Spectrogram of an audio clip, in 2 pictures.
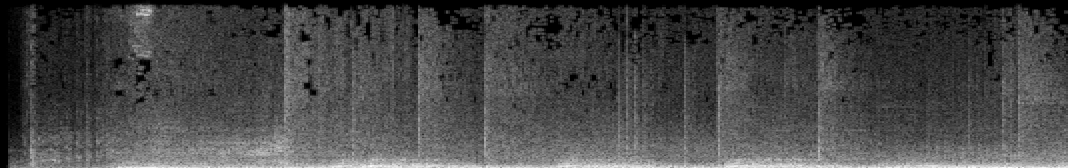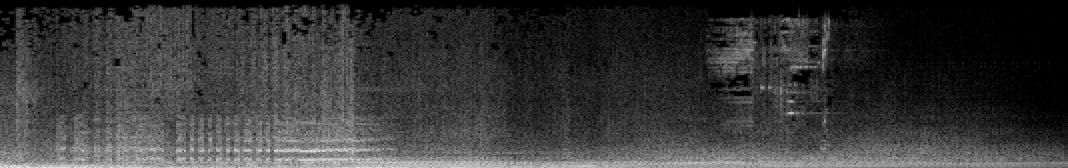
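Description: Sound effect of a car engine revving and accelerating, its pitch climbing again and again as it runs up through the gears, with music underneath. Later a steadier engine tone dips twice, then climbs slowly and fades out.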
